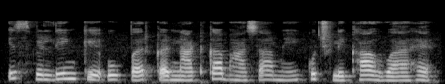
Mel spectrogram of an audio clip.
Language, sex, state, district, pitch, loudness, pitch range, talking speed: Hindi, female, West Bengal, Alipurduar, 215 Hz, -17 LUFS, 195-245 Hz, 150 wpm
